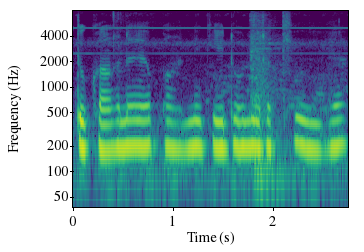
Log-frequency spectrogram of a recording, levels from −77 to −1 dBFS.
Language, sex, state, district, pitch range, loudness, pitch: Hindi, female, Haryana, Charkhi Dadri, 190-200 Hz, -17 LUFS, 195 Hz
